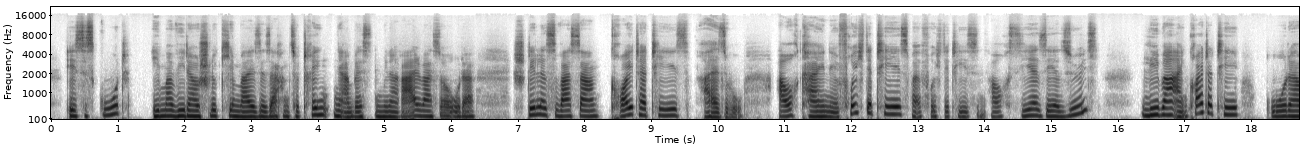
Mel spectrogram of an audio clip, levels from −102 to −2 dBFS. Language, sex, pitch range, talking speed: German, female, 180-225 Hz, 100 wpm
